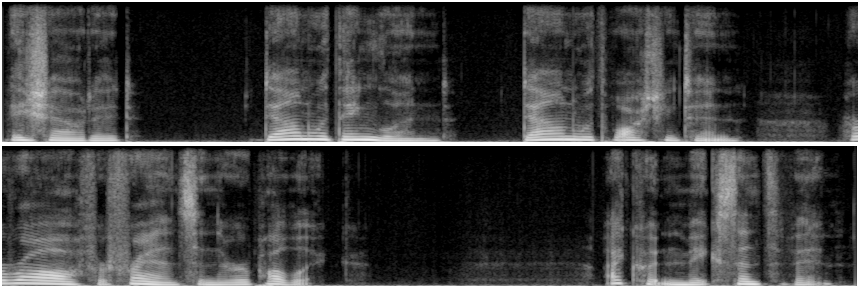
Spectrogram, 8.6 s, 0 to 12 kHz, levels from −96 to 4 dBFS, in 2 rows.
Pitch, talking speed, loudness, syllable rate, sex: 200 Hz, 125 wpm, -16 LUFS, 5.0 syllables/s, female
